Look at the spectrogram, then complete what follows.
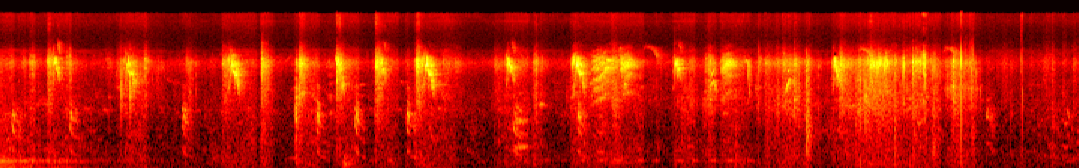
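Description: Caged birds chirping and flapping: a quick, irregular run of short, high chirps and wing flutters, thickest about eight seconds in and again around eleven to thirteen seconds in.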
